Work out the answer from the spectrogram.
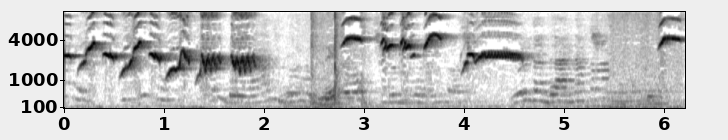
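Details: White-rumped shama singing, a lure recording meant to prompt birds to sing: quick cascades of rich, slurred whistles, a sharp click-like burst midway, then loud drawn-out whistled notes and high chips.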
